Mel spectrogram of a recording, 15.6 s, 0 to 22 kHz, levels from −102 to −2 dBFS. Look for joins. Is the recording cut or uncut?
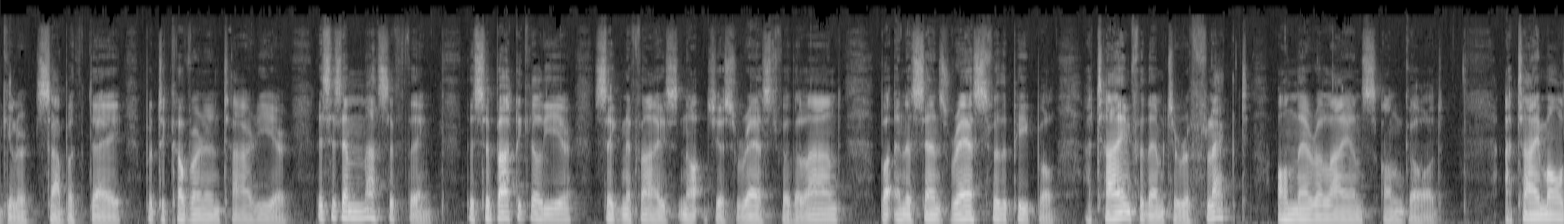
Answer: uncut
